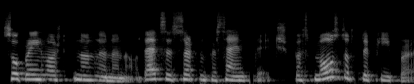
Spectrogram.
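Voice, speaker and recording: A woman's voice: mid-range voice, brisk. A woman, a guest in a casual interview, giving her opinions at length and often restarting her sentences. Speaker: guest, wife of the other guest.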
